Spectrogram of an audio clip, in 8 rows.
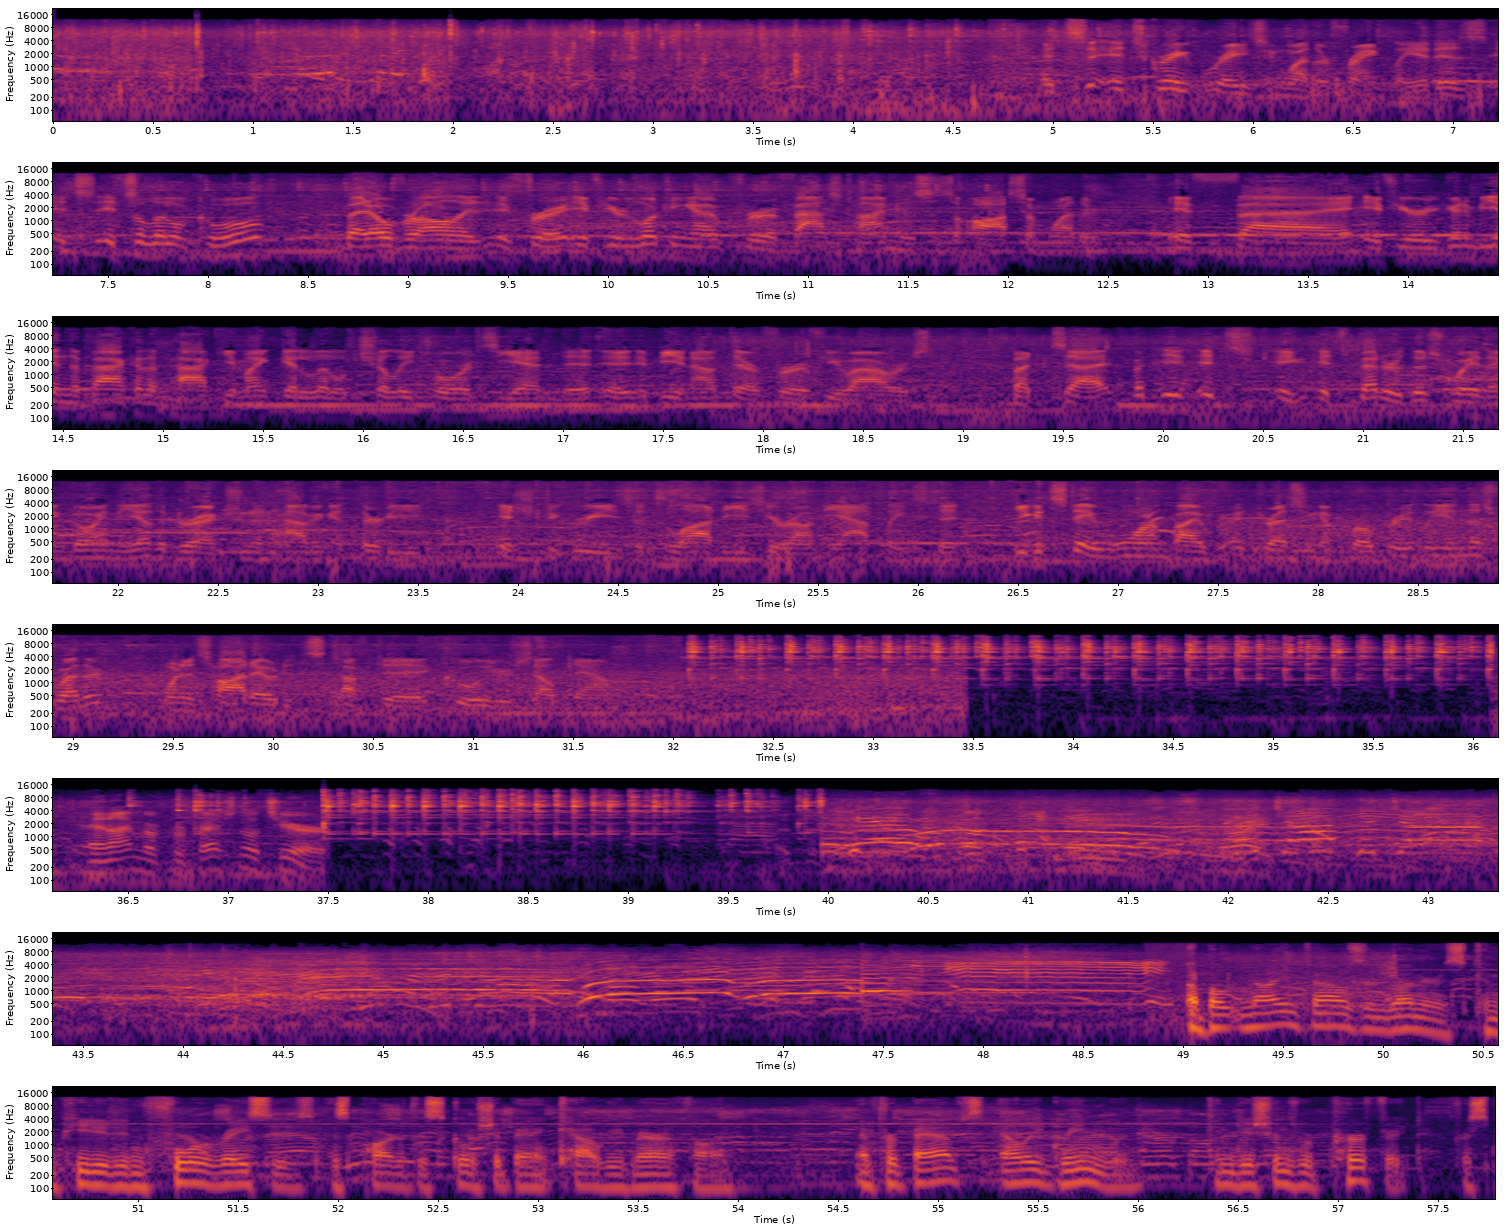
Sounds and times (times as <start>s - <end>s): Outside, urban or manmade: 0.0s - 57.7s
Music: 4.0s - 40.0s, 49.0s - 57.7s
Speech: 4.9s - 31.7s, 49.0s - 54.0s, 54.6s - 57.7s.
